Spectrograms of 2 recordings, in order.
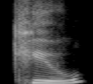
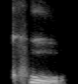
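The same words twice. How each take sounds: First: The letter is said the English way. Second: The letter is said the German way. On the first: The speaker calls it wrong. "Instead of saying Q" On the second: The speaker calls it right. "we say Q"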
